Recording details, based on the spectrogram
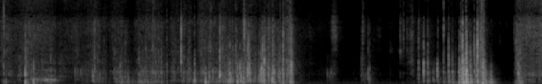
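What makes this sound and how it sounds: The fingertips of a ringed hand turn and brush the thin printed pages of a thick open dictionary. Crisp papery rustles and crinkles, mostly bright with little low end, run through the first three seconds. After a near-silent pause, a louder sweeping swish of a page turning follows.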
